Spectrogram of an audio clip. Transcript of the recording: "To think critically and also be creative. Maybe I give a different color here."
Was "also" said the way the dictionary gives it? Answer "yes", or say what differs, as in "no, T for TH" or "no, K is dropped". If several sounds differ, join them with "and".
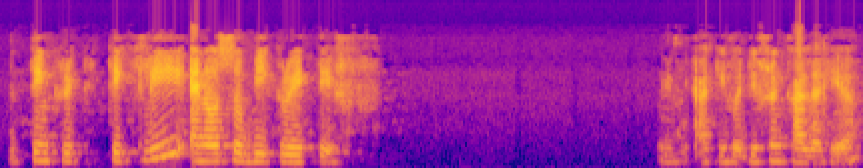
yes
